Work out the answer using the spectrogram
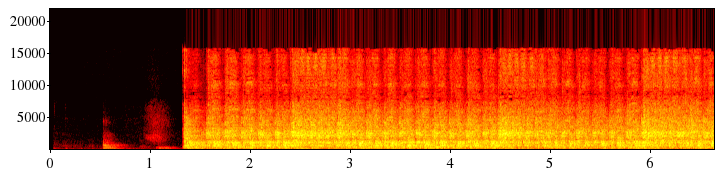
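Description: A couple of short cranks, then the two-stroke fires and settles into a busy, even buzzing idle; it starts and runs fine.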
